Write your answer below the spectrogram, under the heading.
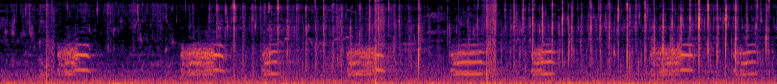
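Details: Geese honk in the background while a swan feeds on seeds: nasal, harmonic honks in short bursts roughly every second, with dense sharp clicks and taps from the feeding throughout.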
